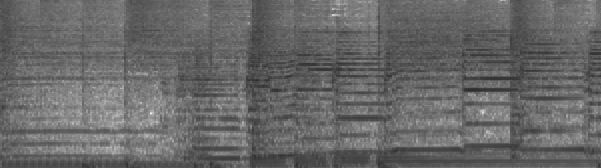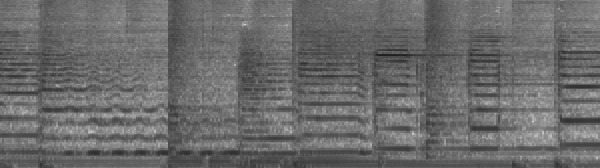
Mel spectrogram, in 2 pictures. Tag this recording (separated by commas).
Music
